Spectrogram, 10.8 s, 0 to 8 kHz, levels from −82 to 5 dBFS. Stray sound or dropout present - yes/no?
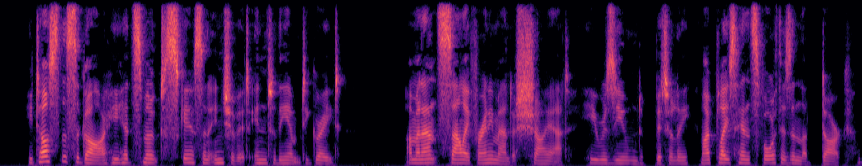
no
